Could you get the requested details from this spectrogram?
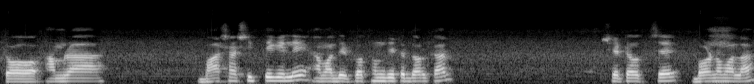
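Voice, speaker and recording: A man teaching a beginner language lesson, explaining slowly and repeating himself, with frequent "ah" fillers. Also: on the high side, level tone, slight background noise. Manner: slow, repetitive explaining with many pauses and "ah" fillers. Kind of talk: classroom-style lesson. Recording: dull, muffled recording.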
